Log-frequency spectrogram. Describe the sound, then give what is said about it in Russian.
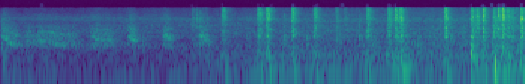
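An engine sputters and turns over, its rhythmic pulses growing louder and quicker as it catches and starts up, alone without any voices. “Есть! Двигатель завелся!”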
